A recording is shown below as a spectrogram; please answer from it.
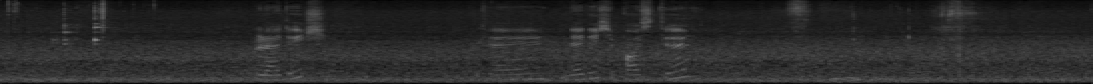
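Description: Light clicks of a spoon and chopsticks against a pot and plate as food is served, over a steady low background noise, with faint snatches of voice.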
